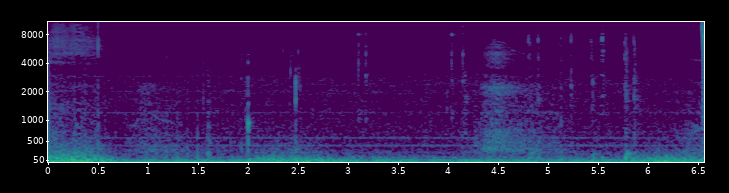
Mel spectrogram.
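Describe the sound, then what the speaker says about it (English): Computer keyboard typing in short bursts of clicks and taps, with separate keystrokes such as the enter key after each dimension is typed, close and fairly quiet against a soft room background. "Just hitting enter after I put each dimension in"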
